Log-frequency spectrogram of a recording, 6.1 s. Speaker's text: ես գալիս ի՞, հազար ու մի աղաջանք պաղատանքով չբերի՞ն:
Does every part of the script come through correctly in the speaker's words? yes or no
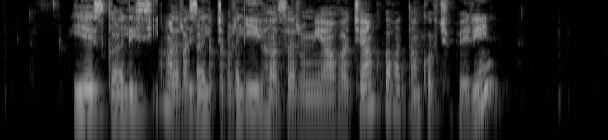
no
